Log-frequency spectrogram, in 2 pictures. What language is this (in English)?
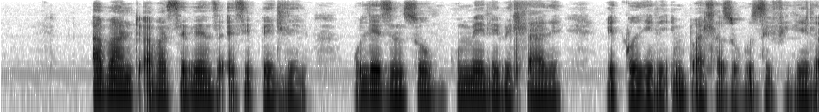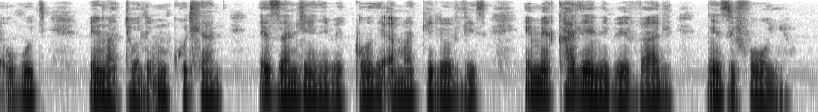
North Ndebele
